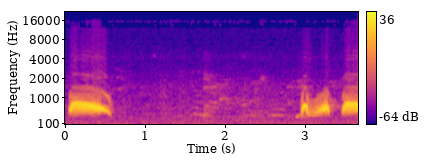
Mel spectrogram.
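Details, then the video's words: Spotted dove lure call, 'giọng thổ' voice, meant to set decoy doves cooing: a long mellow croon tail at the start, a quiet gap, then a wavering low note and another drawn-out coo. "tiếng cu gáy mồi, tieng cu gay kich boi nhanh noi hieu qua nhat"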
